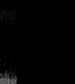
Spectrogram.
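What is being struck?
Nothing is struck.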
